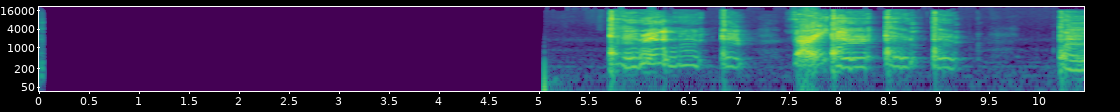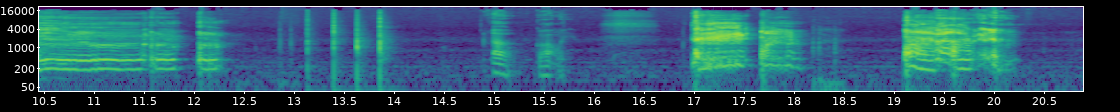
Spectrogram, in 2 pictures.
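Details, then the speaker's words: Real 2017 recording of an adult with COPD having a COPD event: repeated harsh, wet coughs in clustered bursts with strained gasping breaths between: coughing fit. "The next thing you will see is me having a COPD event. It's not pleasant, but it is real. And it was from 2017."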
